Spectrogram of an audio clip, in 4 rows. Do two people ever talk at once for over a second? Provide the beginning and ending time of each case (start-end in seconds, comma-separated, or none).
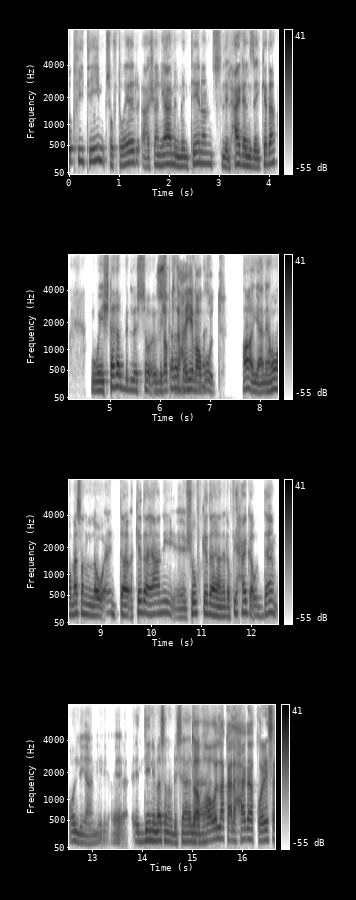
5.8-7.1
